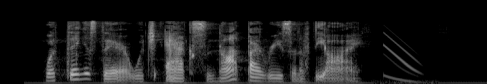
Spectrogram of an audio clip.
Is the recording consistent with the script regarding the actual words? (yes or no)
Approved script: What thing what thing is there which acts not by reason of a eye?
no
